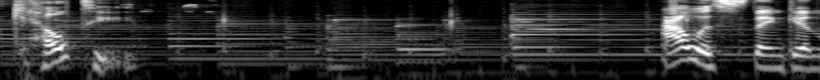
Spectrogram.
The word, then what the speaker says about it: Celty: It's pronounced like, oh, it's Kelty.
